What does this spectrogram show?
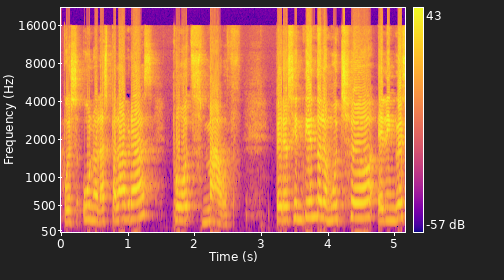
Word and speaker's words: Portsmouth: iris pero con todos mis respetos no es potsmouth spots más coches más puntos más se pronuncia con el sonido sua ahora lo pondré aquí abajo portsmouth pero no es potsmouth ahora en un rato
